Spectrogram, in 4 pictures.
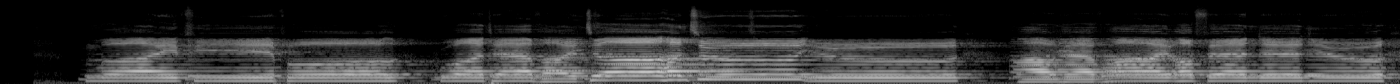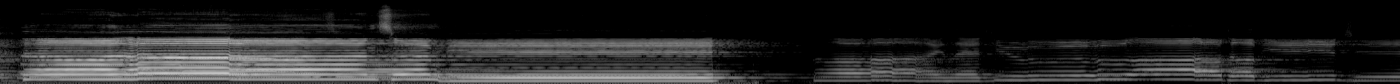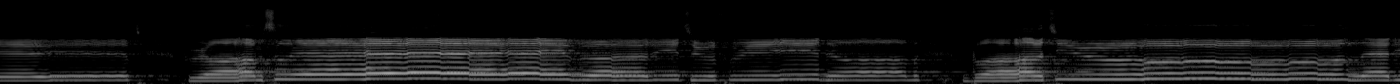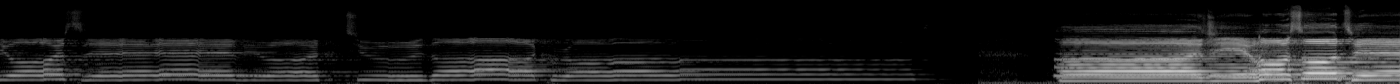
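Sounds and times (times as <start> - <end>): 
SATB choir rehearsal track singing with bass voices predominant: 0.8 - 21.6, 52.5 - 55.9.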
